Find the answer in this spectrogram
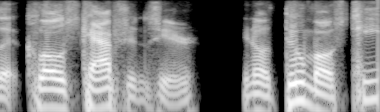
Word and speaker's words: thumos: Thumos, Thumos. Thumos. Okay, that's how you spell it.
